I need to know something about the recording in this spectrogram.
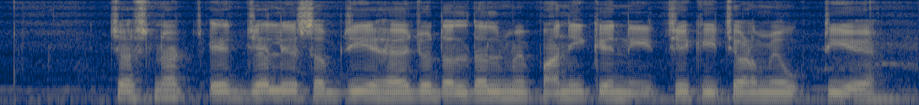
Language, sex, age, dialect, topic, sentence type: Hindi, male, 18-24, Hindustani Malvi Khadi Boli, agriculture, statement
